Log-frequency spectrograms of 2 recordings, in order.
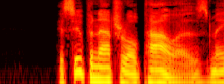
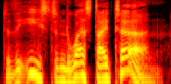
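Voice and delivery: higher, declaimed lament; crying out; 6 semitones higher, 4 dB louder than usual. A narrator's reading. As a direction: cry it out in theatrical despair. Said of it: "cried I".

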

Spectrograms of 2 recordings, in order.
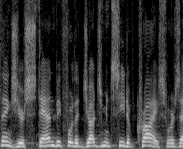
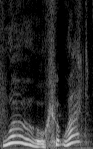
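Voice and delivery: drawn-out high whoa, then a startled question; retold surprise; 5 semitones higher than usual. Pastor reacting to his wife's claim, mock startled surprise. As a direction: react taken aback, pitch jumping up. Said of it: "And I'm like".

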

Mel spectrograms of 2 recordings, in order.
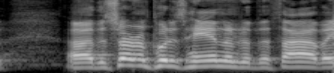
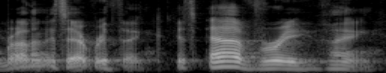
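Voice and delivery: softer, almost whispered; hushed intensity; 7 semitones lower, 10 dB quieter than usual. Real, not acted. Preacher to a brother in the pews, hushed and intent. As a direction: lean in and say it low. Preacher drops to intimate hush.

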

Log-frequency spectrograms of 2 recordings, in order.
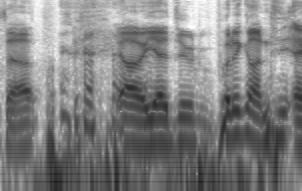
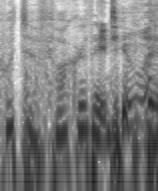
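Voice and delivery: higher-pitched incredulous question; mock bafflement; 8 semitones higher, 3 dB louder than usual. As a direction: act baffled at what you see. Acted onlooker baffled by food workers.

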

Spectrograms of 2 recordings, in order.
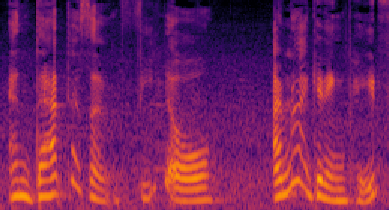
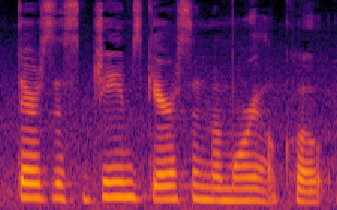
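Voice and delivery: ordinary talk, nothing marked

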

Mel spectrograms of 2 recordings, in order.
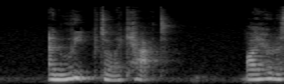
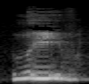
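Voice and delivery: loud, falling order to leave; loud command; 3 semitones higher, 13 dB louder than usual. Acted. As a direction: bark it as an order. Rat King orders cats out.

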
